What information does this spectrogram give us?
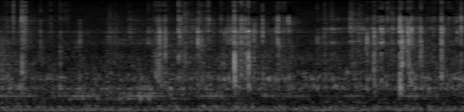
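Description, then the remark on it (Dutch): A voice imitates a printer feeding paper: a steady, monotone whirring hiss that runs the whole time, broken by two brief clicking accents, with no words spoken. “Dus die printen die is van die papier doorvoert en die losse dingetjes.”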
